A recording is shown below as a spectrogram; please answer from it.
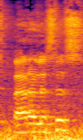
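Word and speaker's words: paralysis: ये पैरालिसिस नहीं होता है, लेकिन ज्यादातर लोग इसको पैरालिसिस प्रोनाउंस करते हैं, LYSIS की वजह से। इंग्लिश स्पेलिंग फोनेटिक नहीं होती है, मतलब जैसा हमें सुनाई देता है वैसी उसकी वर्तनी या उसकी हिज्जे या उसकी स्पेलिंग नहीं होती है। तो this is पैरालिसिस, नॉट पैरालिसिस, ध्यान रखिए, पैरालिसिस।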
